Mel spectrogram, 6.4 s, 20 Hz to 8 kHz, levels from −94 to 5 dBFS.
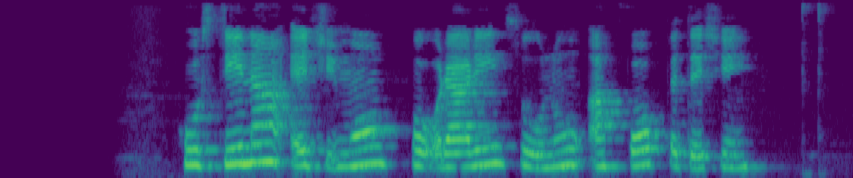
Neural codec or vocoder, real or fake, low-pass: none; real; 7.2 kHz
